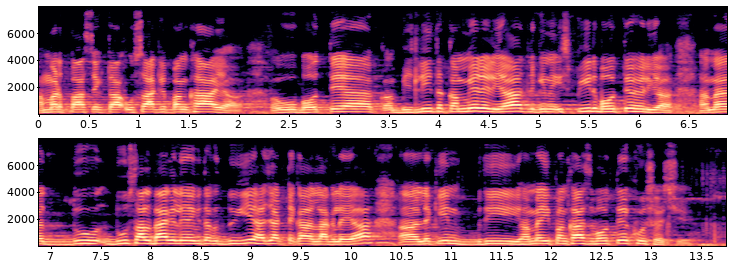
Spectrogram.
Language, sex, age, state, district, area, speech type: Maithili, male, 18-30, Bihar, Purnia, rural, spontaneous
